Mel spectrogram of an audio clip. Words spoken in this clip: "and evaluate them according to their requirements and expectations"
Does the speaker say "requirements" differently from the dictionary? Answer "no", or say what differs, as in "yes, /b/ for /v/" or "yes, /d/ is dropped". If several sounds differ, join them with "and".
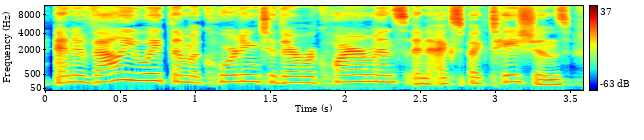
no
